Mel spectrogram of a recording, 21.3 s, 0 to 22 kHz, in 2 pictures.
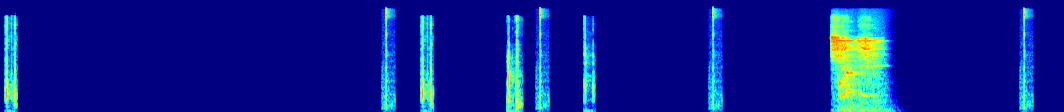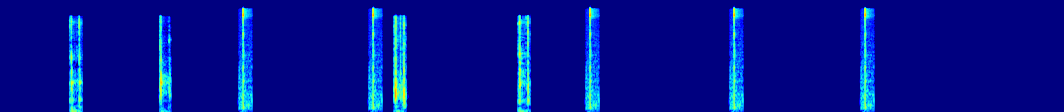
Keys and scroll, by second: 4.9 space, 12.1 Escape.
